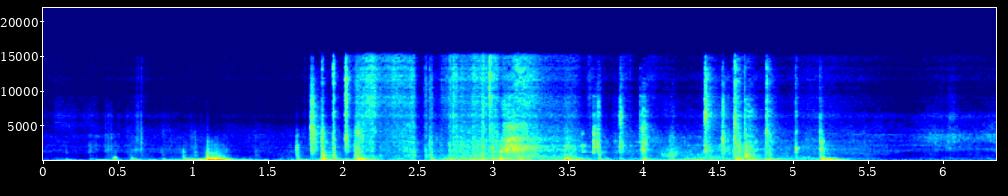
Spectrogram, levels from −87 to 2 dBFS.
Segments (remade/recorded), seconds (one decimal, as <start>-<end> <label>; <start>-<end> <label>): 0.0-6.4 remade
